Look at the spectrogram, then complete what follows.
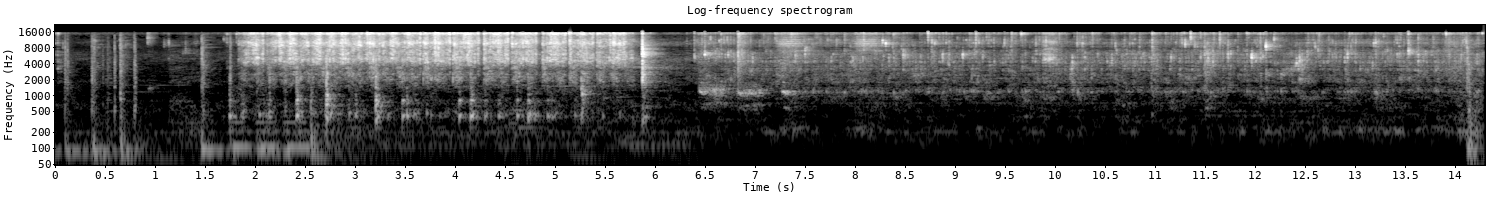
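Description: Metal spoon stirring thin, wet flour batter in a bowl, a wet sloshing with small clicks of the spoon against the bowl, loudest in the first few seconds and quieter after about six seconds in.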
